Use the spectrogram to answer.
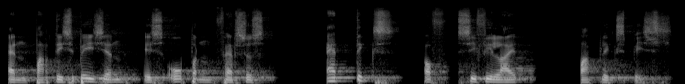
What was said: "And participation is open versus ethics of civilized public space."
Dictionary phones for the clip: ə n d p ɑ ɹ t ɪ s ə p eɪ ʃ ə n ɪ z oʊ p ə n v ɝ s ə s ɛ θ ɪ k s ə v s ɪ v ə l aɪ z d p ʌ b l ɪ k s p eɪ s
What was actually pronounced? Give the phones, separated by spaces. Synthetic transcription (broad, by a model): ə n p ɑ ɹ t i s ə p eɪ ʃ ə n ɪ s oʊ p ə n f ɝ s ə s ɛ t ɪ k s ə f s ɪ f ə l aɪ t p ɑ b l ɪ k s p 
